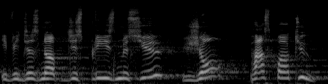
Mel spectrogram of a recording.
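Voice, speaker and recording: A man's voice: very high-pitched, lively intonation, moderate pace, fairly bright tone, faint music behind. A man playing a polite, eager-to-please manservant in a radio drama. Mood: deferential, earnest. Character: deferential Frenchman seeking a manservant's post, former jack-of-all-trades. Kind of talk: stage radio drama acting. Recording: reverberant hall.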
